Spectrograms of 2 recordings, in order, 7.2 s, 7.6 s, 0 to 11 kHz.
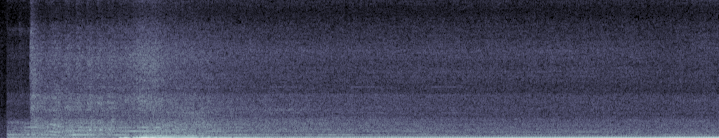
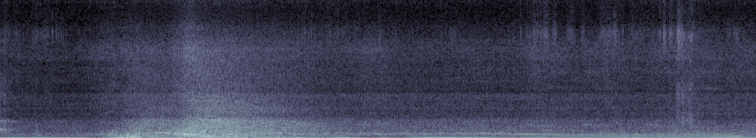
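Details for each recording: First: BMW E46 330i on a cold start: the idle rises and falls in slow, uneven lopes; unplugging the mass airflow sensor makes no change. Loping idle; the idle air control valve is to be cleaned. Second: BMW E46 330i, mic near engine: quick rev blip settling back to steady, even idle with no knocks or misses, exhaust not smoking; normal revving, though power steering pump is noisy and may need fluid.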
